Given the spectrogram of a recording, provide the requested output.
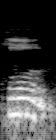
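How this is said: The vowel is held long and level. "so it's a long vowel. Um, we really make them long"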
